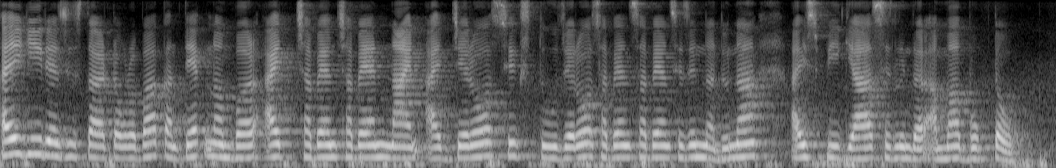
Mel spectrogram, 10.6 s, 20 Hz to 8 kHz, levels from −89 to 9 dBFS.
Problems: background sounds at intervals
